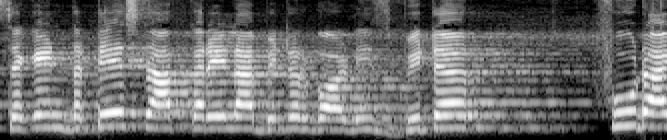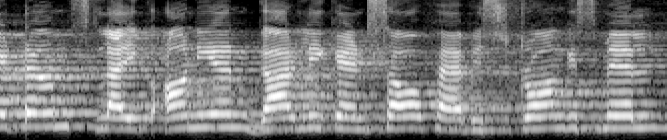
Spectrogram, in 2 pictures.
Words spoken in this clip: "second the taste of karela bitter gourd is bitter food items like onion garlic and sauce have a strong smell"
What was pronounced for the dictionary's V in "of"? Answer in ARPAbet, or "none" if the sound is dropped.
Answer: P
